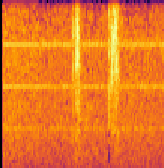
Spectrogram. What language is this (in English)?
Bangla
